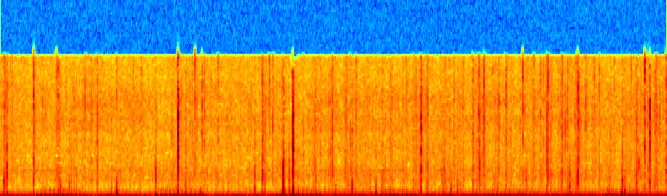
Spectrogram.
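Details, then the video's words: Rhythmic low purring from a cat, breathy pulses repeating about once a second, overlaid with scattered sharp pops and crackles of a wood fire. "Fall asleep to the Purring of a Cat"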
